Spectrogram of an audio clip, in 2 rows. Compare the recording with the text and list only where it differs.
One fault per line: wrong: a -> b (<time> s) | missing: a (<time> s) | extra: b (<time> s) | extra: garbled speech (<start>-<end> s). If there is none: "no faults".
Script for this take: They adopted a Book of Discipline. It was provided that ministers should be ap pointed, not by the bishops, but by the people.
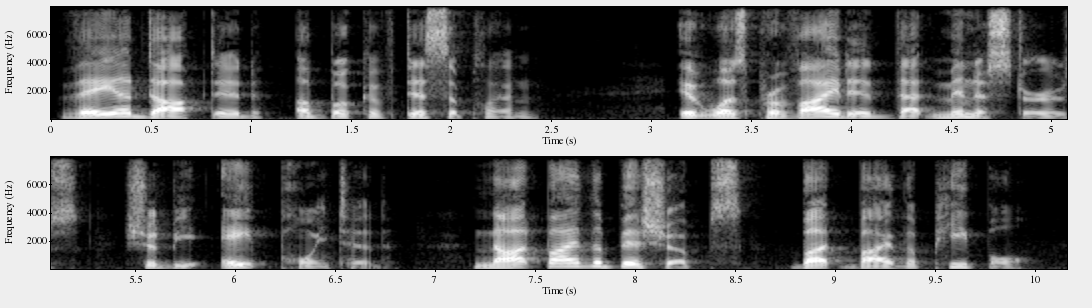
wrong: ap -> eight (5.9 s)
